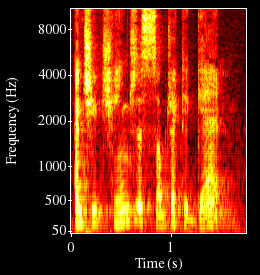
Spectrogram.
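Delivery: usual speaking voice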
